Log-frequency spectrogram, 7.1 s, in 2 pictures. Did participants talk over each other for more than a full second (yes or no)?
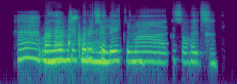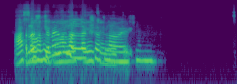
yes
